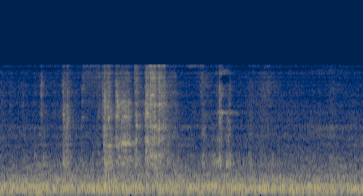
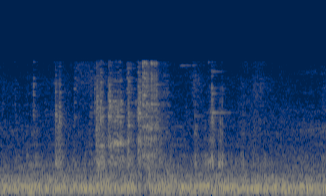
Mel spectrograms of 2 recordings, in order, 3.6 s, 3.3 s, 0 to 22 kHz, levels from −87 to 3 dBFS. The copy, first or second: first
